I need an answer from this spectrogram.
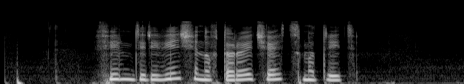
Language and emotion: Russian, neutral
